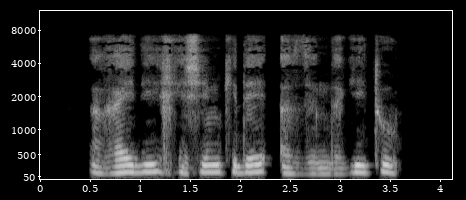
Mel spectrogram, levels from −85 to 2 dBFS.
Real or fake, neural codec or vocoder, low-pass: real; none; 7.2 kHz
